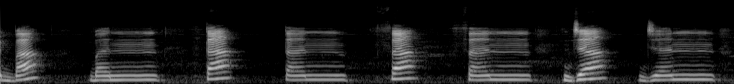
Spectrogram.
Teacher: تنوین والے حرف کو پڑھتے وقت آخر میں نون کی آواز آتی ہے، اس پہ غنہ بھی تھوڑا سا ہوگا اور اس میں نون کی آواز آئے گی، جیسا کہ یہ تختی آپ کے سامنے ہے۔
